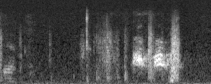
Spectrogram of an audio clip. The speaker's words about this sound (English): This poor doggy's stuck outside. Oh. Oh, no. Dude, I just saw a dog that's stuck outside. Well, the lady has the door open, so it looks like she's just letting him out to go pee.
